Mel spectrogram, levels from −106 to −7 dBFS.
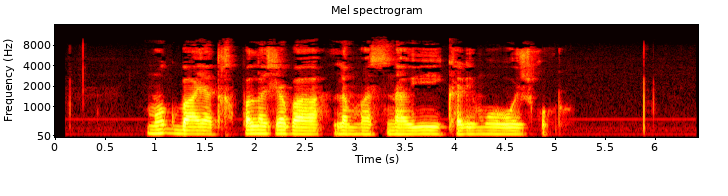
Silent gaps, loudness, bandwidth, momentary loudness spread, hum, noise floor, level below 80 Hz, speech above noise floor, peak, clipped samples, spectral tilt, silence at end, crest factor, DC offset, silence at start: none; -25 LUFS; 9.4 kHz; 10 LU; none; -69 dBFS; -62 dBFS; 45 dB; -4 dBFS; under 0.1%; -6.5 dB/octave; 1.35 s; 22 dB; under 0.1%; 0.9 s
